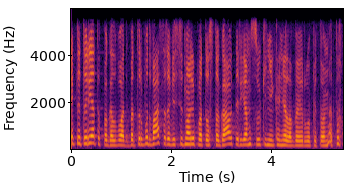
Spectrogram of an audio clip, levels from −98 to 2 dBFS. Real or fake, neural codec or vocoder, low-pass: real; none; 5.4 kHz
